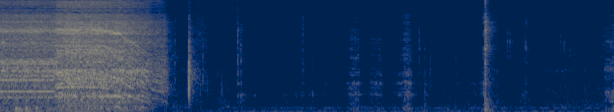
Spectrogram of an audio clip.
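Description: An electric power tool runs loudly and stops about a second and a half in. Scattered light clicks and knocks of workpieces being handled follow.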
